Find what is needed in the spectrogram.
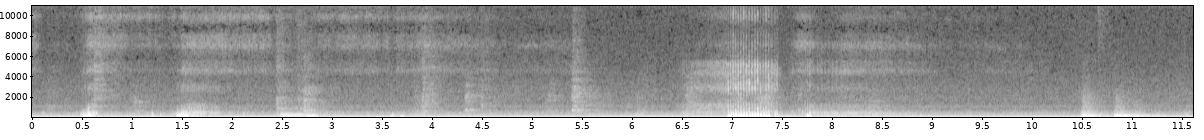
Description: Weimaraner's snore worse than grown men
